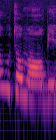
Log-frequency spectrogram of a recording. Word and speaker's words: automobile: même manière en français en italien on prononce à automobile est tu peux le faire en même temps que moi à automobile est le haut est soulignée car c'est la place de l'accent c'est une langue musicale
